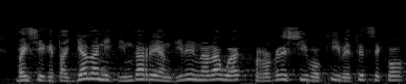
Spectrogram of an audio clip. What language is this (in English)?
Basque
